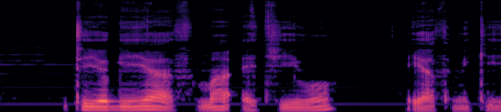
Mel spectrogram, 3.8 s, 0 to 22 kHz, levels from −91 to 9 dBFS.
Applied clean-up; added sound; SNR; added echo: classical method spectral subtraction.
